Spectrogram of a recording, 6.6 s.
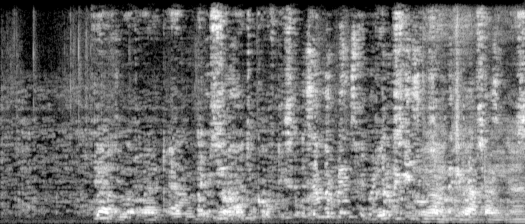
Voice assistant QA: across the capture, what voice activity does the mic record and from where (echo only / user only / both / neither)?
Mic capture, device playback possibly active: both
